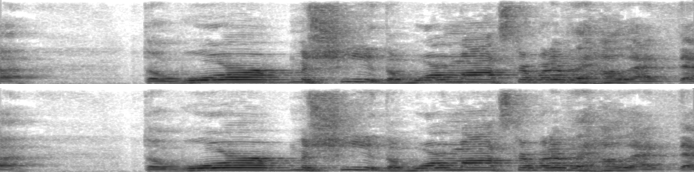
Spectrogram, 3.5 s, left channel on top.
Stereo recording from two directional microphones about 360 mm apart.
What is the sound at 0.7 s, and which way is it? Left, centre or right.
Speech, centre.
